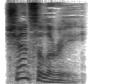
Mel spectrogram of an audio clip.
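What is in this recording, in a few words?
"chancellory", British English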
